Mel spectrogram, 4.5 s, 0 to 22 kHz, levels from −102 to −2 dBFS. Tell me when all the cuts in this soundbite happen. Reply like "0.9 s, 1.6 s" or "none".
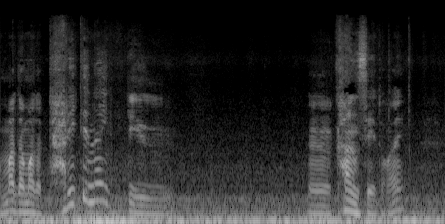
none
